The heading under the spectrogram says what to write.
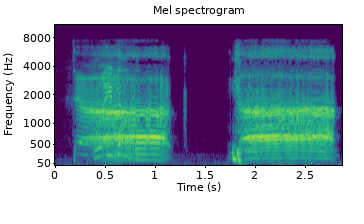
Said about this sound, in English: Even when it sounds like it's almost like a dinosaur, it'll come back. Screeching, unnatural sound.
